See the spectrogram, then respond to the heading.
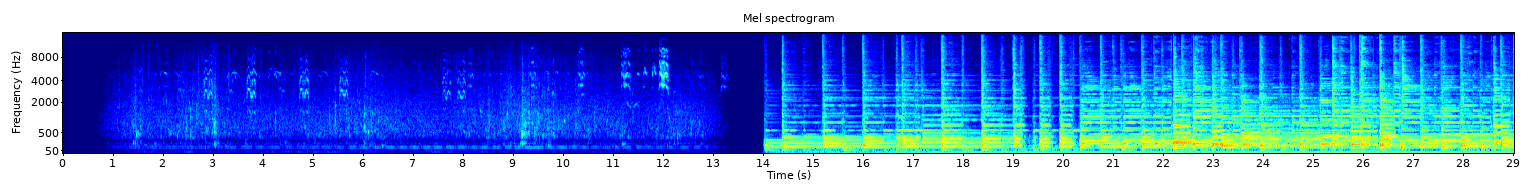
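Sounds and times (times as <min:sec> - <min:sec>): birds calling: 0:00.9 - 0:13.4.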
